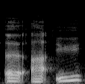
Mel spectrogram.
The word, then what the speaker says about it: eau: And then when you combine these two, these three vowels E, A, U, you get the sound O. Only O. Okay?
